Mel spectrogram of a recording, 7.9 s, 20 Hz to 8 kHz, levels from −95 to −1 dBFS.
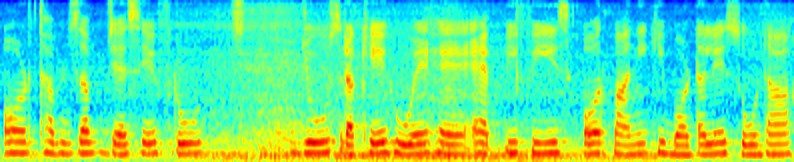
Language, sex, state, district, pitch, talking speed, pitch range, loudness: Hindi, female, Madhya Pradesh, Katni, 190 Hz, 130 wpm, 180-200 Hz, -17 LUFS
